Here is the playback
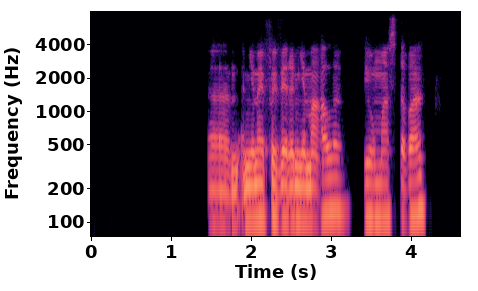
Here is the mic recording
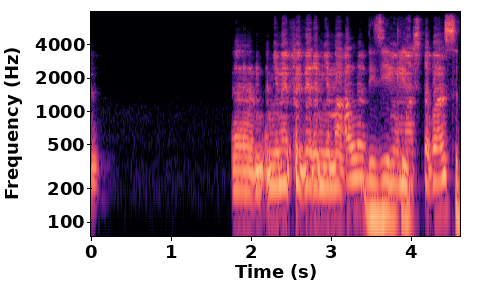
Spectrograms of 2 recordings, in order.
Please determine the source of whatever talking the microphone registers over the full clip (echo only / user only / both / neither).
both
